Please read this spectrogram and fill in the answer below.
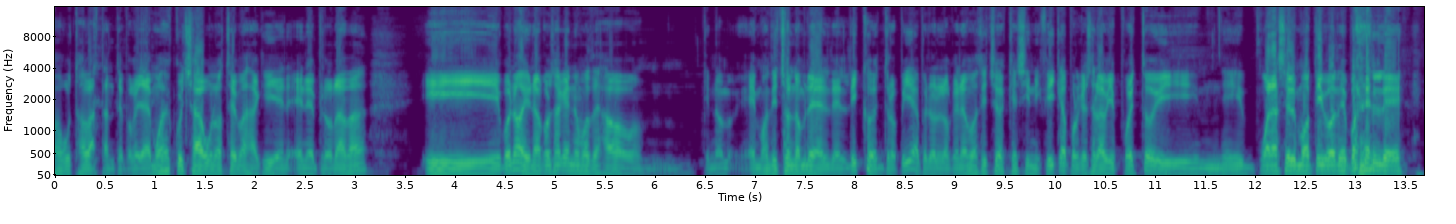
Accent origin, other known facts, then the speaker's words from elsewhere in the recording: Mérida, Extremadura, Spain; porque tocan aquí en Mérida, en mi tierra.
